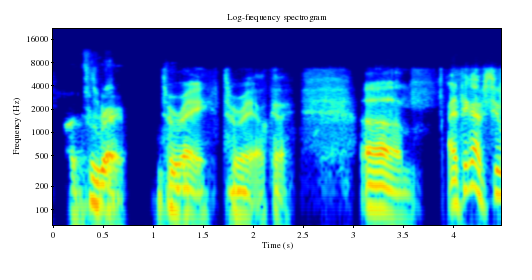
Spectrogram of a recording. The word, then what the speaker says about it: Ture: Ture.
